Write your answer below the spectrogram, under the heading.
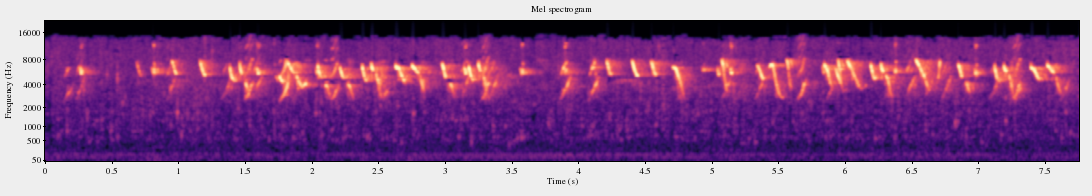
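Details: Fired-up saffron finch song in 'fogo selvagem' style, meant to stimulate canaries: intense clusters of high, sharp, ringing chirps delivered rapidly with short pauses, plus a faint low electrical-like hum.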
